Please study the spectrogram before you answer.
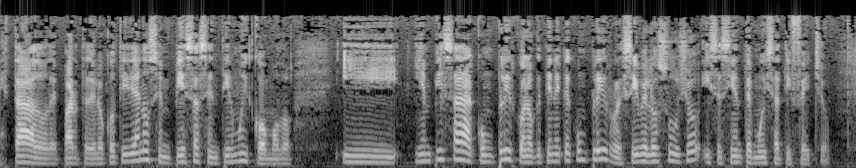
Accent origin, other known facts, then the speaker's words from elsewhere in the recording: Argentina; La ventaja es que mientras no hablemos, nadie se da cuenta que somos argentinos.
